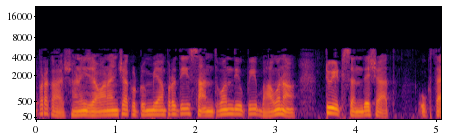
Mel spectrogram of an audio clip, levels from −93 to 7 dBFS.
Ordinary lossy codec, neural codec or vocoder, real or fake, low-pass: none; none; real; 5.4 kHz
